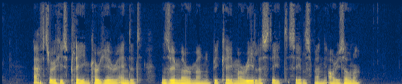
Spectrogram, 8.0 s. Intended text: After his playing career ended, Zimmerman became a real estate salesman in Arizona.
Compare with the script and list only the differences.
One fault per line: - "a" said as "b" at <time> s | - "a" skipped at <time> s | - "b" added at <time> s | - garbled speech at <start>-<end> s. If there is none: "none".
- "in" skipped at 6.5 s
